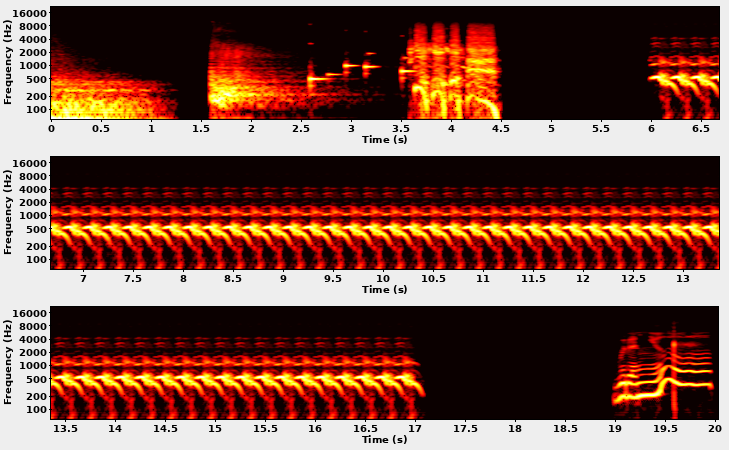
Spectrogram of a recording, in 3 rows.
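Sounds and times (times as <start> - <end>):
repeating laugh-like sound effect: 3.5 - 4.5, 6.0 - 17.1.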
